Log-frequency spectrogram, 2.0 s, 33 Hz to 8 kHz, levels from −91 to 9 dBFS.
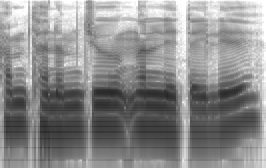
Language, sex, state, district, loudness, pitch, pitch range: Wancho, male, Arunachal Pradesh, Longding, -14 LUFS, 125 Hz, 120-135 Hz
